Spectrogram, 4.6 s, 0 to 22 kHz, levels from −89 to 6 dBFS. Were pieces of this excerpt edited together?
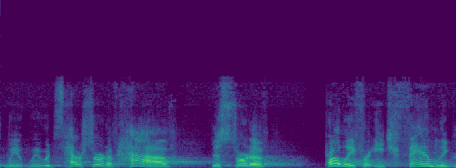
no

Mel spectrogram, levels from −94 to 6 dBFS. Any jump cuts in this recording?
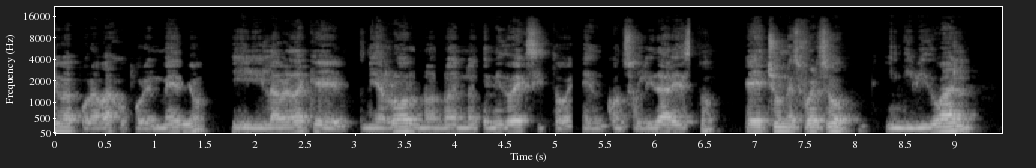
yes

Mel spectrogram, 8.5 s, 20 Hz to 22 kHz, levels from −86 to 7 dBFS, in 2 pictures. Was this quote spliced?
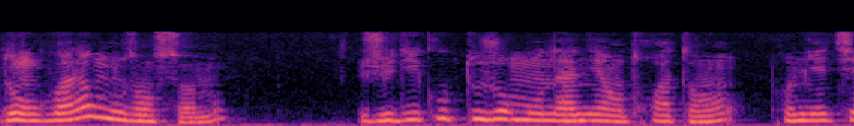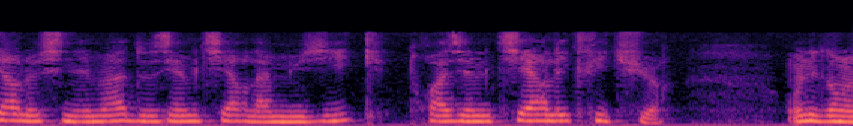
yes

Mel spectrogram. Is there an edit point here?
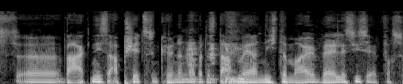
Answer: no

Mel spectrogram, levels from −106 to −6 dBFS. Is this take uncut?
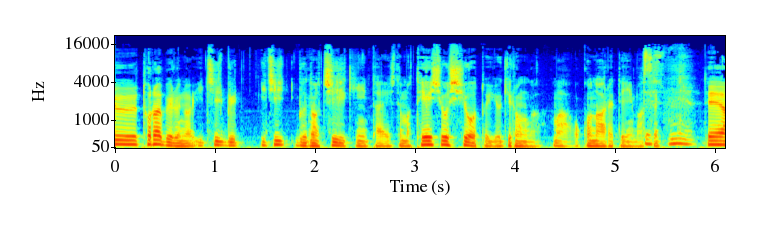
no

